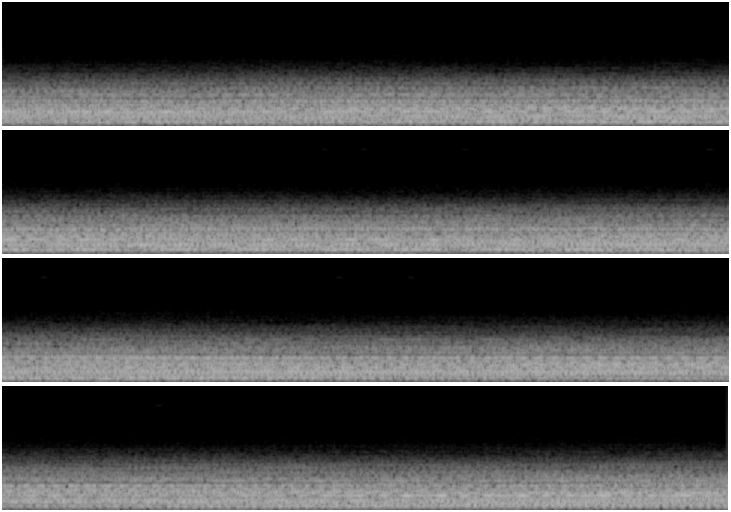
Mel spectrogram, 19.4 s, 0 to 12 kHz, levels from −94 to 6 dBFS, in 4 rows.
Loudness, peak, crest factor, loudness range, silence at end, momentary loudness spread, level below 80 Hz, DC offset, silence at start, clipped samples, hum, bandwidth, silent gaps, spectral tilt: -23 LUFS; -10 dBFS; 12 dB; 1 LU; 0 s; 1 LU; -48 dBFS; under 0.1%; 0 s; under 0.1%; none; 2 kHz; none; -16 dB/octave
